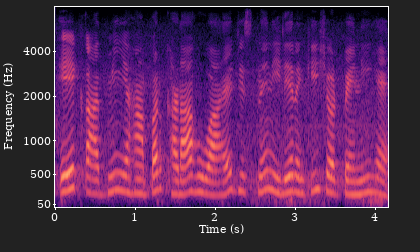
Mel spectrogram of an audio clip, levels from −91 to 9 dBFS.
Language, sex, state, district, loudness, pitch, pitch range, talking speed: Hindi, female, Maharashtra, Pune, -21 LUFS, 230 Hz, 205-240 Hz, 200 wpm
